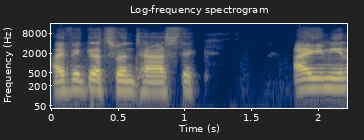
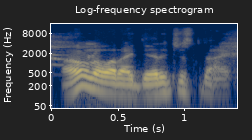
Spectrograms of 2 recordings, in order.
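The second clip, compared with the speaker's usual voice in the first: low, soft guilty-dog voice; baffled dog; 6 semitones lower, 7 dB quieter, faster than usual. Acted. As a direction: trail off like a sheepish dog. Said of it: "The dog looks at you like".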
